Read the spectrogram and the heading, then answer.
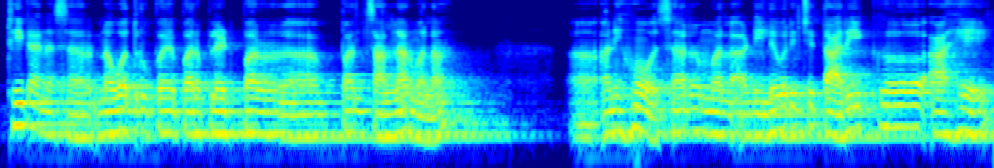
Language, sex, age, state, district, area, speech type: Marathi, male, 18-30, Maharashtra, Washim, rural, spontaneous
